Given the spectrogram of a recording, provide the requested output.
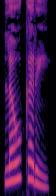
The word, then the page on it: ಳಕಾರ: Kannada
